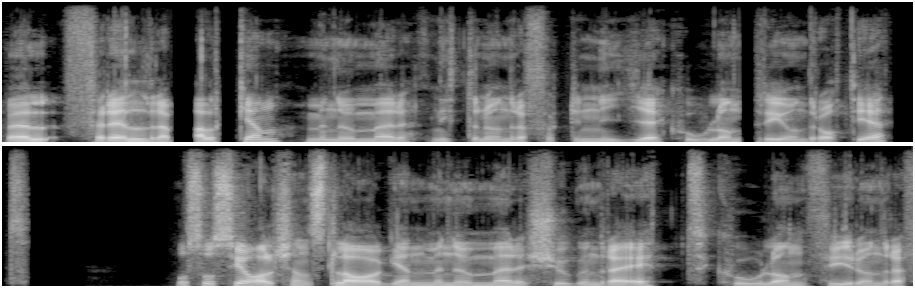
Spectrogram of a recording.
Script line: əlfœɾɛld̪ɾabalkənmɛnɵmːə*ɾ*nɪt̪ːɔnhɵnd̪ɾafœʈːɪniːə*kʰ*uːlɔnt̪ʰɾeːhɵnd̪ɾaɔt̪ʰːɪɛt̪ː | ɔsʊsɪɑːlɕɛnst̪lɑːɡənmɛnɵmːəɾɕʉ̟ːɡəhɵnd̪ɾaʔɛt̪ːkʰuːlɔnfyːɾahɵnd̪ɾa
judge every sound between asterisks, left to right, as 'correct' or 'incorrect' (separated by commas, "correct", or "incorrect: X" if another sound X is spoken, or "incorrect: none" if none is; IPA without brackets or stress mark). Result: correct, correct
